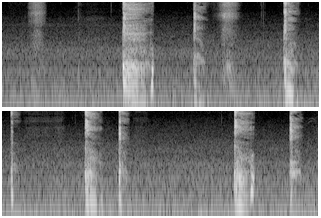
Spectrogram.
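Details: A woman, sick since waking, has a violent dry coughing fit in class: repeated harsh, dry coughs, about eight bursts in ten seconds, with brief catches of breath between them.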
